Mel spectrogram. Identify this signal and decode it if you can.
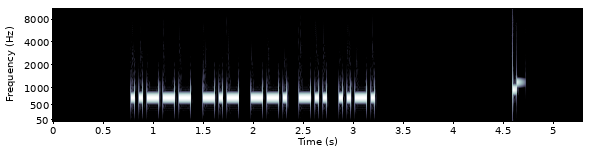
Morse code, heard as a keyed tone, about 30 wpm, 690 Hz. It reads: 2KGDF
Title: Code Groups - 5 Letter:Numbers - 30wpm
